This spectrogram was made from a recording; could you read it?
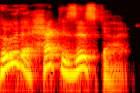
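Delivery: ordinary delivery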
